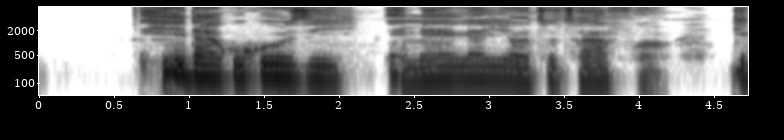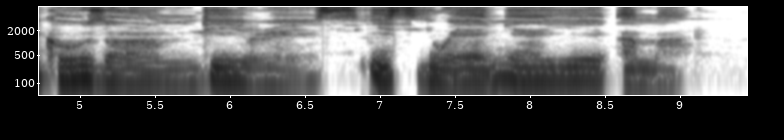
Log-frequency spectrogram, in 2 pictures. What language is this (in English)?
Igbo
